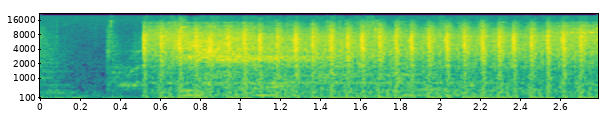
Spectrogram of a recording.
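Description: A rapid, sustained burst of automatic gunfire from the video game XCOM 2 starts abruptly after a brief quiet moment and rattles on loud and close to the end.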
